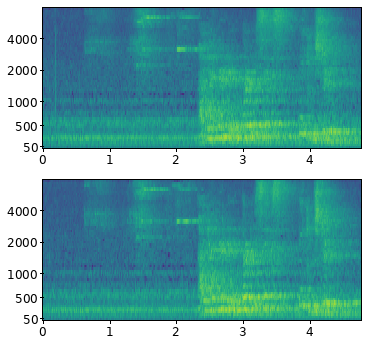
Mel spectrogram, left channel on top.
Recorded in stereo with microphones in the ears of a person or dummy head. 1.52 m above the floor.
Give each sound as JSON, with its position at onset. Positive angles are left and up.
{"t": 0.6, "sound": "keys jangling", "side_deg": -35, "distance_m": 1.0}
{"t": 2.3, "sound": "a man speaking", "side_deg": -60, "distance_m": 2.0}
